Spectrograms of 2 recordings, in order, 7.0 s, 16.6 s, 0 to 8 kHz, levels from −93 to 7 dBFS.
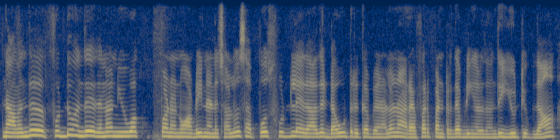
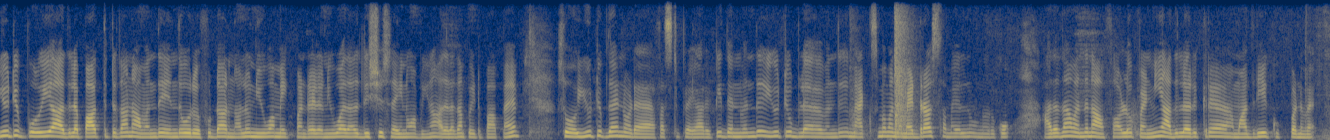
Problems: background sounds at intervals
